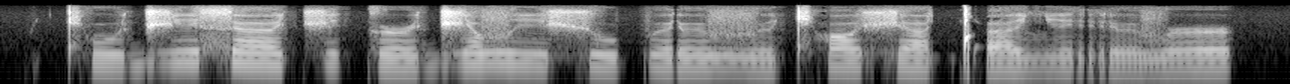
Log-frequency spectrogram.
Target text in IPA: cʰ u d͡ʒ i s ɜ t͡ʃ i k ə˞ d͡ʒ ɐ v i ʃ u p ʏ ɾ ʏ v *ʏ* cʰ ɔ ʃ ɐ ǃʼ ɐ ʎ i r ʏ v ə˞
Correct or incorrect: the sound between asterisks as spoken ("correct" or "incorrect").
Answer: correct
